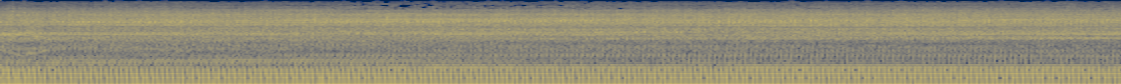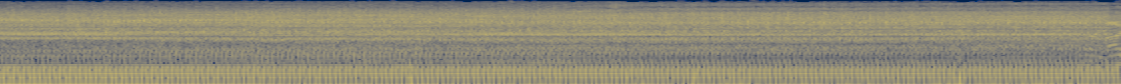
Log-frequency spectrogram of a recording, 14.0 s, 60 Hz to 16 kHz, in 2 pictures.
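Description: A Toro Personal Pace 20333 walk-behind lawn mower runs steadily on a new aftermarket carburetor, its small engine droning loud and close with a constant buzz throughout and no talk.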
